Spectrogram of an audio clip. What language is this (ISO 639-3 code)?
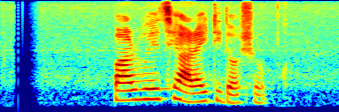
ben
